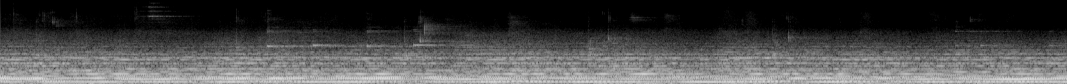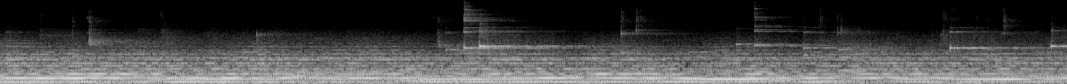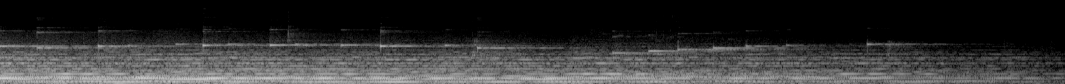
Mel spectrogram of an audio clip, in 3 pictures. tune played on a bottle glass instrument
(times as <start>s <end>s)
15.0s 17.2s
